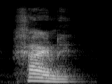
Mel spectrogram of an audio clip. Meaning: with pleasure, gladly
- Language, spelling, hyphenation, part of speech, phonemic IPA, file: Dutch, gaarne, gaar‧ne, adverb, /ˈɣaːr.nə/, Nl-gaarne.ogg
